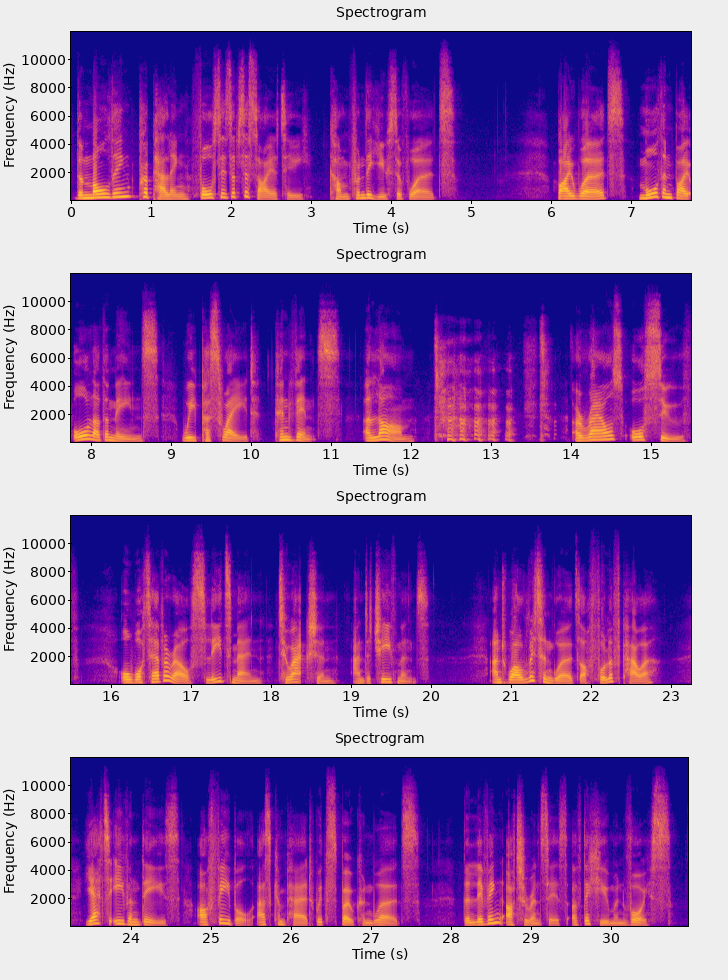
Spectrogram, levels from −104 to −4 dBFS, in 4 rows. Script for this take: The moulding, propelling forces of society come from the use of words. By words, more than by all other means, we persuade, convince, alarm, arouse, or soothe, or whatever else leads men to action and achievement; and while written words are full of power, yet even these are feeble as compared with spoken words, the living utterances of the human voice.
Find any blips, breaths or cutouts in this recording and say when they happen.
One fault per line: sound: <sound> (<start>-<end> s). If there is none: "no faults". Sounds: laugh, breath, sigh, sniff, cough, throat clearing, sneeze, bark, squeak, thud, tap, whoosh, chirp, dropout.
sound: laugh (12.3-13.8 s)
